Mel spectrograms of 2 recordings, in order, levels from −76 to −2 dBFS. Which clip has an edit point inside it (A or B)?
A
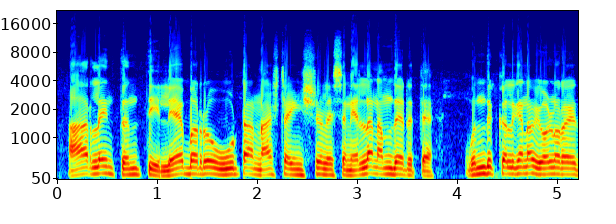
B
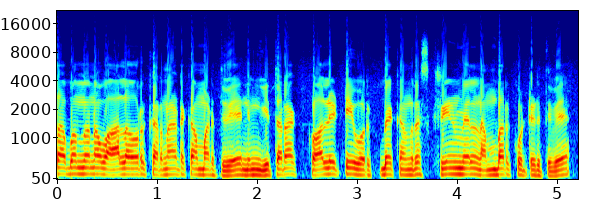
A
